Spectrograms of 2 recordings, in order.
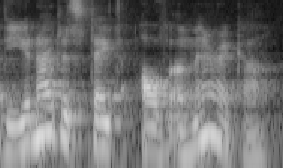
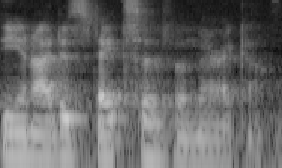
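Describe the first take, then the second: First: Each word is said fully, without weak forms. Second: Words run together, with 'of' reduced to 'uh'. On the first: The speaker calls it wrong. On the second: The speaker calls it right.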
